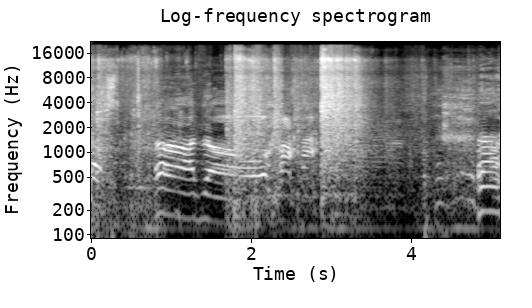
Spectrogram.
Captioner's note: sobs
